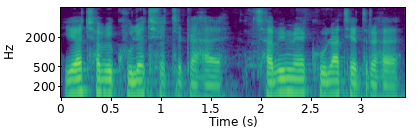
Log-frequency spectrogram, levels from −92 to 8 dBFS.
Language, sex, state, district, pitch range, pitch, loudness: Hindi, male, Jharkhand, Palamu, 105-135 Hz, 125 Hz, -20 LUFS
